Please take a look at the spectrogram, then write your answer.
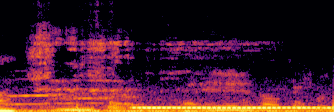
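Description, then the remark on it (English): An outgoing phone call ringing: a steady electronic ringback tone starts partway through and holds for about a second over a faint, busy background. “Oh yes, it's ringing. It's ringing.”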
